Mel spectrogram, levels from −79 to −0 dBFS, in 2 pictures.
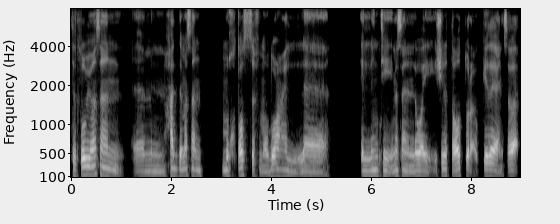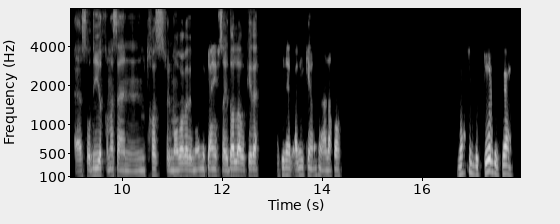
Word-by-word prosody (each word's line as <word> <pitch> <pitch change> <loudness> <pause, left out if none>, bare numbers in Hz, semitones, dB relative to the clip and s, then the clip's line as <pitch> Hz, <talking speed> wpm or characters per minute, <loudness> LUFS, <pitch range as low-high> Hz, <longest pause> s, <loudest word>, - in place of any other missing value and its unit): تطلبي 140 +6 +2
مثلًا 145 -4 +1 0.5
آآ 95 0 -7
من 95 -1 -10
حد 120 +2 -2
مثلًا، 115 -2 -1 0.4
مختص 130 +1 0
في - - -6
موضوع 110 +4 -2
ال 95 -4 -8 1.2
اللي 100 +1 -3
أنتِ 110 +1 -5 0.3
مثلًا 105 -1 +3
اللي 95 +1 -4
هو 105 0 +4
يشيل 100 +4 -1
التوتر 120 - 0
أو - - -8
كده؟ 115 0 +2
يعني 100 -4 +2
سواء 110 +1 +2 0.2
صديق 125 +3 -1
مثلًا 105 -3 -2
متخصص 115 +3 -1
في - - -6
الموضوع 110 +1 +2
ده 115 -1 +1
بما 110 +1 -3
إنك 120 0 -6
يعني 120 -1 +2
في 115 - -6
صيدلة 120 +2 +4
وكده، 120 +1 0 0.3
فأكيد 130 +4 -3
هيبقى 125 -3 +1
ليكِ 130 -1 -5
يعني 120 0 -2
علاقات؟ 110 +1 -1 2.3
رحتِ 155 +5 -1
لدكتور 165 +5 +6
بالفعل. 155 -4 +3
115 Hz, 135 wpm, -26 LUFS, 105-125 Hz, 2.3 s, لدكتور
